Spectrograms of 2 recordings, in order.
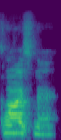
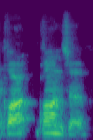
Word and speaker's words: Glansa: Trying to think, the Skyrim, and this one is I believe it's pronounced Glansa. I'm sorry, Glanza. Glanza, I think that's how you say it.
